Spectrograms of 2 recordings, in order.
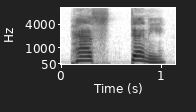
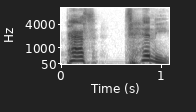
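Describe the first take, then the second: First: A soft, half-released T links the two words. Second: A crisp, fully released T starts the second word. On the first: The speaker calls it right. "It's not the perfect T. It's kind of in the middle" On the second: The speaker calls it wrong. "it's not a past tenny. We don't say tenny"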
